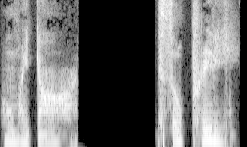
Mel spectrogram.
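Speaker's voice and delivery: put-on soft, slow dreamy valley girl. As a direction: gush over villas, basic girl. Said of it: "See, you are good at that".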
